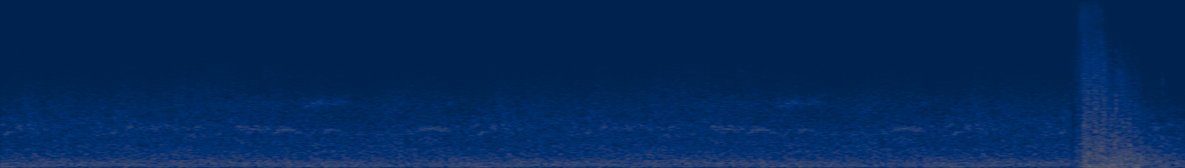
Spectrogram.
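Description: Wind rushes steadily during a fall through the air.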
